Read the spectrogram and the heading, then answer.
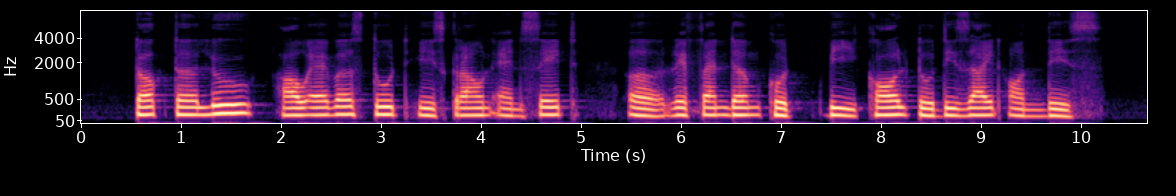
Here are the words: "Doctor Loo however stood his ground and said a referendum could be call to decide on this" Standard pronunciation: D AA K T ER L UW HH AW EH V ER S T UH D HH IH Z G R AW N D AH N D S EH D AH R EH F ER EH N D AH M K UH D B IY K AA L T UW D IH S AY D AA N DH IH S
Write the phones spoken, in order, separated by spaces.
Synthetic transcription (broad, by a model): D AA K T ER L UW HH AW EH V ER S T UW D HH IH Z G R AW N AH N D S EH D AH R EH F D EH N D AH M K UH D B IY K AA L T UW D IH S AY D AA N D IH S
